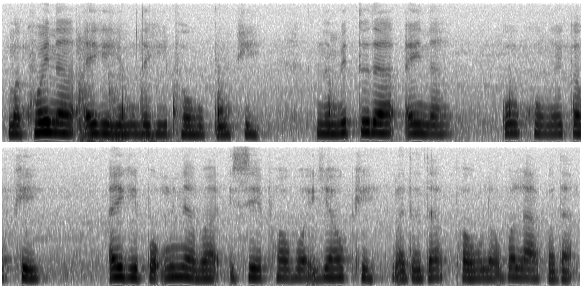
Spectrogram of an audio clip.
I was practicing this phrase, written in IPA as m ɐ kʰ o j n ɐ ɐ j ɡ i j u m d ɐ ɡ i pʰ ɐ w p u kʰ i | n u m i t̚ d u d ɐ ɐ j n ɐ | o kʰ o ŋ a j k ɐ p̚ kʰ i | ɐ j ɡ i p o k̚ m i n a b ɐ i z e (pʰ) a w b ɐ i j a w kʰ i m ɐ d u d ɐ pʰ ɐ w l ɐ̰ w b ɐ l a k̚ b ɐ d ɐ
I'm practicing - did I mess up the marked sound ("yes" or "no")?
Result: no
